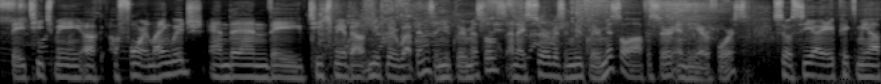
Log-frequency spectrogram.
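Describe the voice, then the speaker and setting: A man with an American accent talks at a fairly quick pace. Music plays in the background. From rural Pennsylvania. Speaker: former intelligence officer and author. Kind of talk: interview.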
